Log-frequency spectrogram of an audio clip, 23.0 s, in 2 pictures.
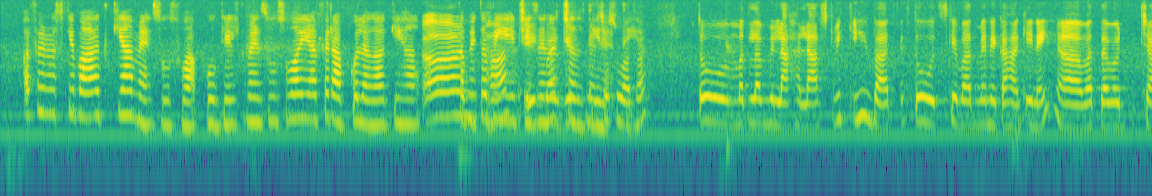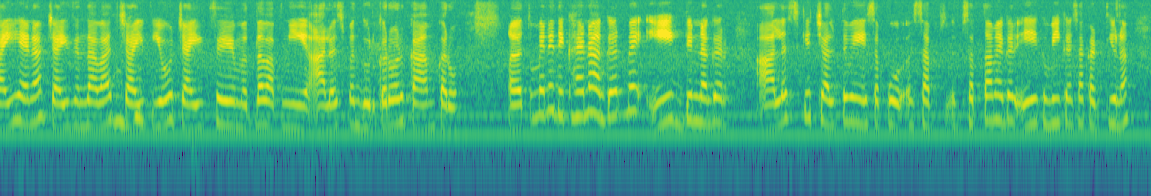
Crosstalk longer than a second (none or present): present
